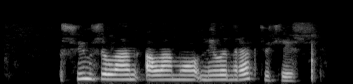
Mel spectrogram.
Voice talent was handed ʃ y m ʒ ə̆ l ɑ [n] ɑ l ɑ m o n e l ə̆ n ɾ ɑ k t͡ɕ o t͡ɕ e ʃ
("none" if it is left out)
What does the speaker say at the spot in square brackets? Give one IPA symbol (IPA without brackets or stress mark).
n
